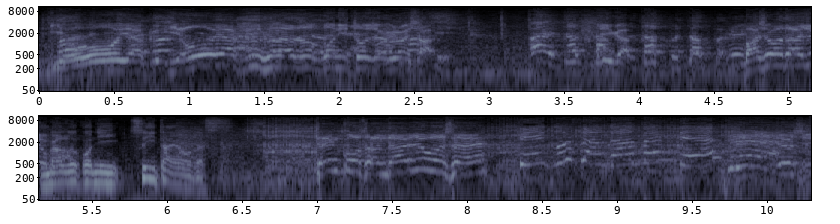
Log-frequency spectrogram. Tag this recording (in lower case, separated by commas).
speech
